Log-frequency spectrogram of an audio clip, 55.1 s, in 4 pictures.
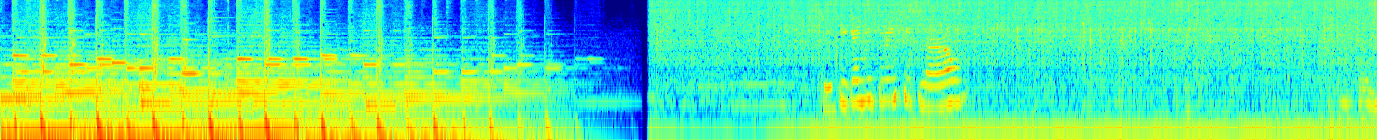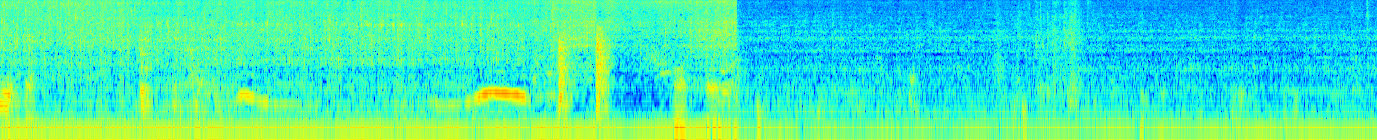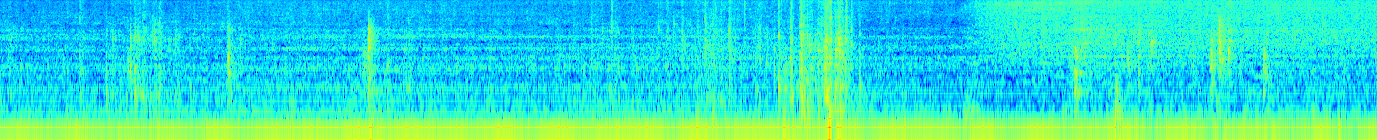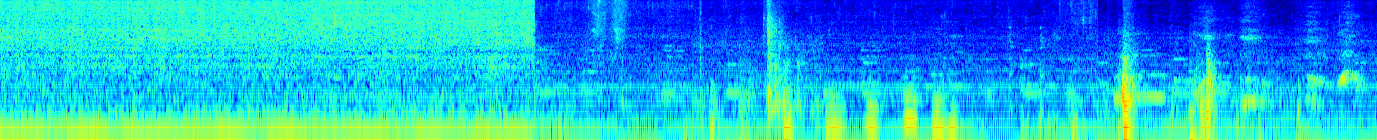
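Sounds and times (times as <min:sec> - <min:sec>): patty sizzling in a pan: 0:06.5 - 0:47.6.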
